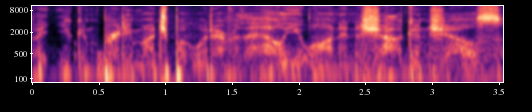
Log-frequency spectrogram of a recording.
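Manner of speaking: quiet, soft speech. Admitting something about loading shotgun shells: said quietly. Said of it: "I'm gonna say it quietly".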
